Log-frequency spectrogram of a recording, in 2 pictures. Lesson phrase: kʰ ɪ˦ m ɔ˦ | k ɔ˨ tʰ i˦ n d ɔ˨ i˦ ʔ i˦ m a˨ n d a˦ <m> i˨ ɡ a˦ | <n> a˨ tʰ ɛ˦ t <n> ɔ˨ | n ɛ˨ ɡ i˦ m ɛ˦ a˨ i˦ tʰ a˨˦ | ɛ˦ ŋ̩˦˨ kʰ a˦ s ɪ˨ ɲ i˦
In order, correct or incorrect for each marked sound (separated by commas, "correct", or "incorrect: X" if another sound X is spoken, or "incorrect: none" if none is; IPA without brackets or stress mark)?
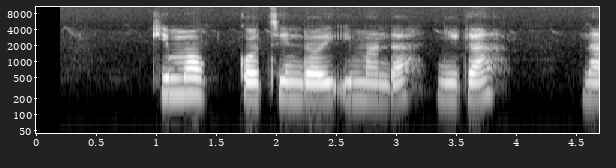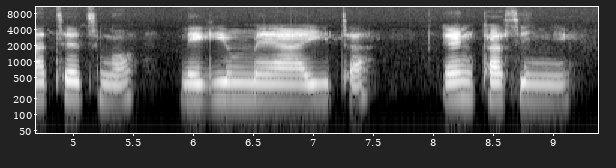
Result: incorrect: ɲ, correct, incorrect: ŋ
